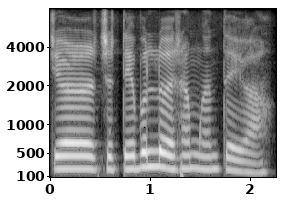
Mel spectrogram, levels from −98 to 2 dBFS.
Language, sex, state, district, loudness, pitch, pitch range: Wancho, male, Arunachal Pradesh, Longding, -14 LUFS, 225 Hz, 220-230 Hz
